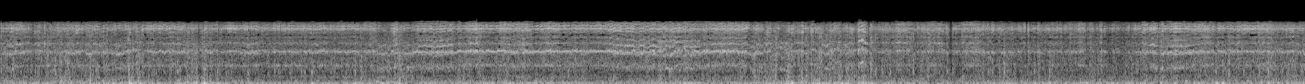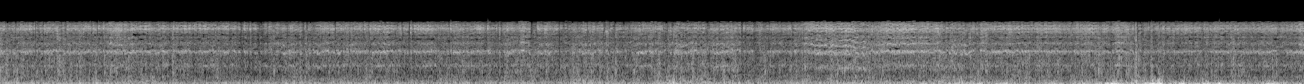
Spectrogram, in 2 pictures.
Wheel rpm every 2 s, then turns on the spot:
230, 230, 230, 220, 230, 230, 230, 230, 230, 230, 230, 230, 230.
none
